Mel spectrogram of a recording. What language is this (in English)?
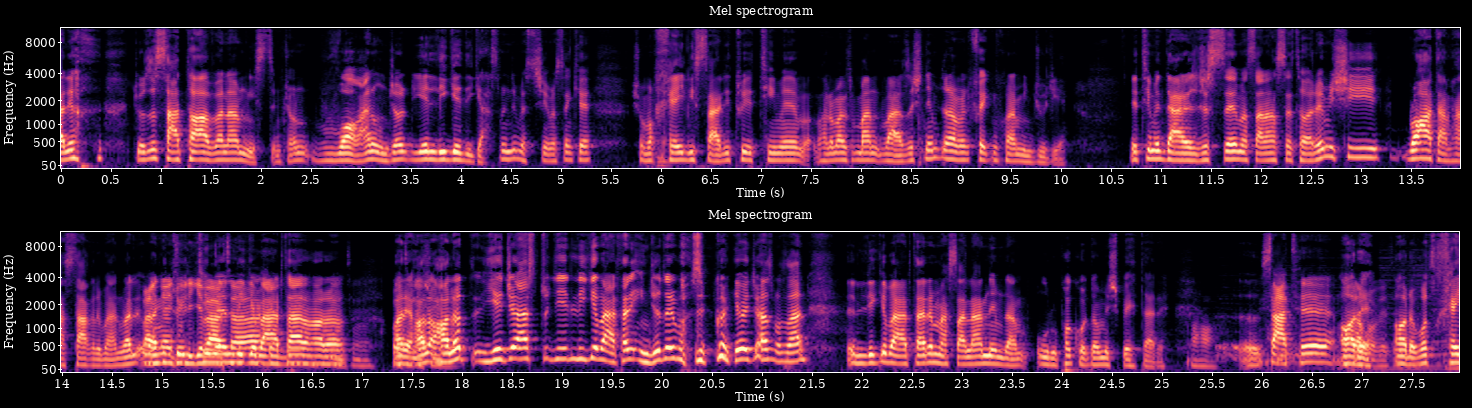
Persian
